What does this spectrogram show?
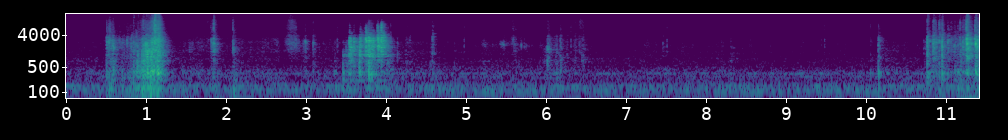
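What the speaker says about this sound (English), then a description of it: "let's shuffle these cards here" Tarot cards being shuffled by hand in a few separate bursts of crisp riffling and flicking, close and fairly quiet, with soft pauses of near silence between them.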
